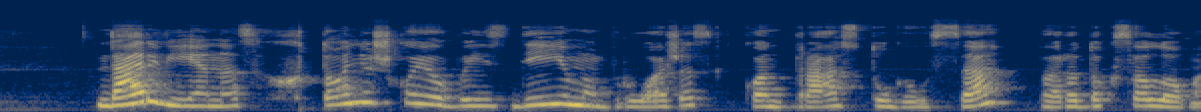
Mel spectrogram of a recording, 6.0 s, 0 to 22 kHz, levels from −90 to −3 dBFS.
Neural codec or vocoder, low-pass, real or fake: none; 10.8 kHz; real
